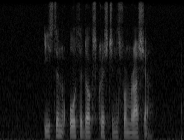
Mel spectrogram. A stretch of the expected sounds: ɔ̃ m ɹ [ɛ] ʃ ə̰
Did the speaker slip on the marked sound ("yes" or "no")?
yes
